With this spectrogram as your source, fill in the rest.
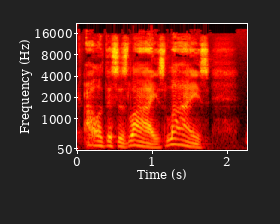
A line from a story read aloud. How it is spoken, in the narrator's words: she's like yelling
